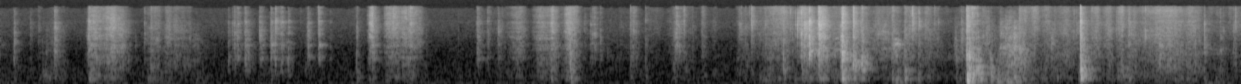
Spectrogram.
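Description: A box cutter slitting the tape on a cardboard shipping box, then the cardboard flaps pulled open. The cutting is faint and scratchy; the handling grows louder in the second half, with two sharp clicks.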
